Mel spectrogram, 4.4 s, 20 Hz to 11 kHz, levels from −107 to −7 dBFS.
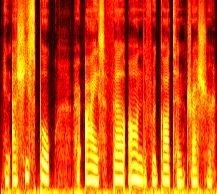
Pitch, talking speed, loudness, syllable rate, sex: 180 Hz, 150 wpm, -20 LUFS, 4.5 syllables/s, female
